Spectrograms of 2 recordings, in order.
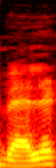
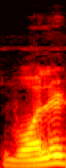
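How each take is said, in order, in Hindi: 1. पहला स्वर 'cat' में 'a' जैसा बोला जाता है। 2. पहला स्वर 'wall' में 'aw' जैसा बोला जाता है। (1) "वैलेट होगा" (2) "वॉलेट इसका प्रोनाउंसिएशन गलत है"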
